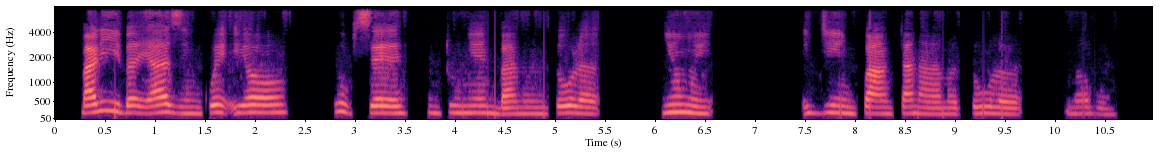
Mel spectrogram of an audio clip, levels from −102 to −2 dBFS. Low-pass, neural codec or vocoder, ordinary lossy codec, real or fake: 7.2 kHz; none; Opus, 64 kbps; real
